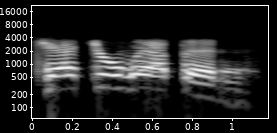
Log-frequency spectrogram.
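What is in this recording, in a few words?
taking fire friendly, swat female; Counter Strike Model Pack; CS:GO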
